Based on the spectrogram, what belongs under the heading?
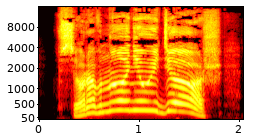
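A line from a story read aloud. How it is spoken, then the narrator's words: Excited shout. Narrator (Russian): азартно выкрикнул Митя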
